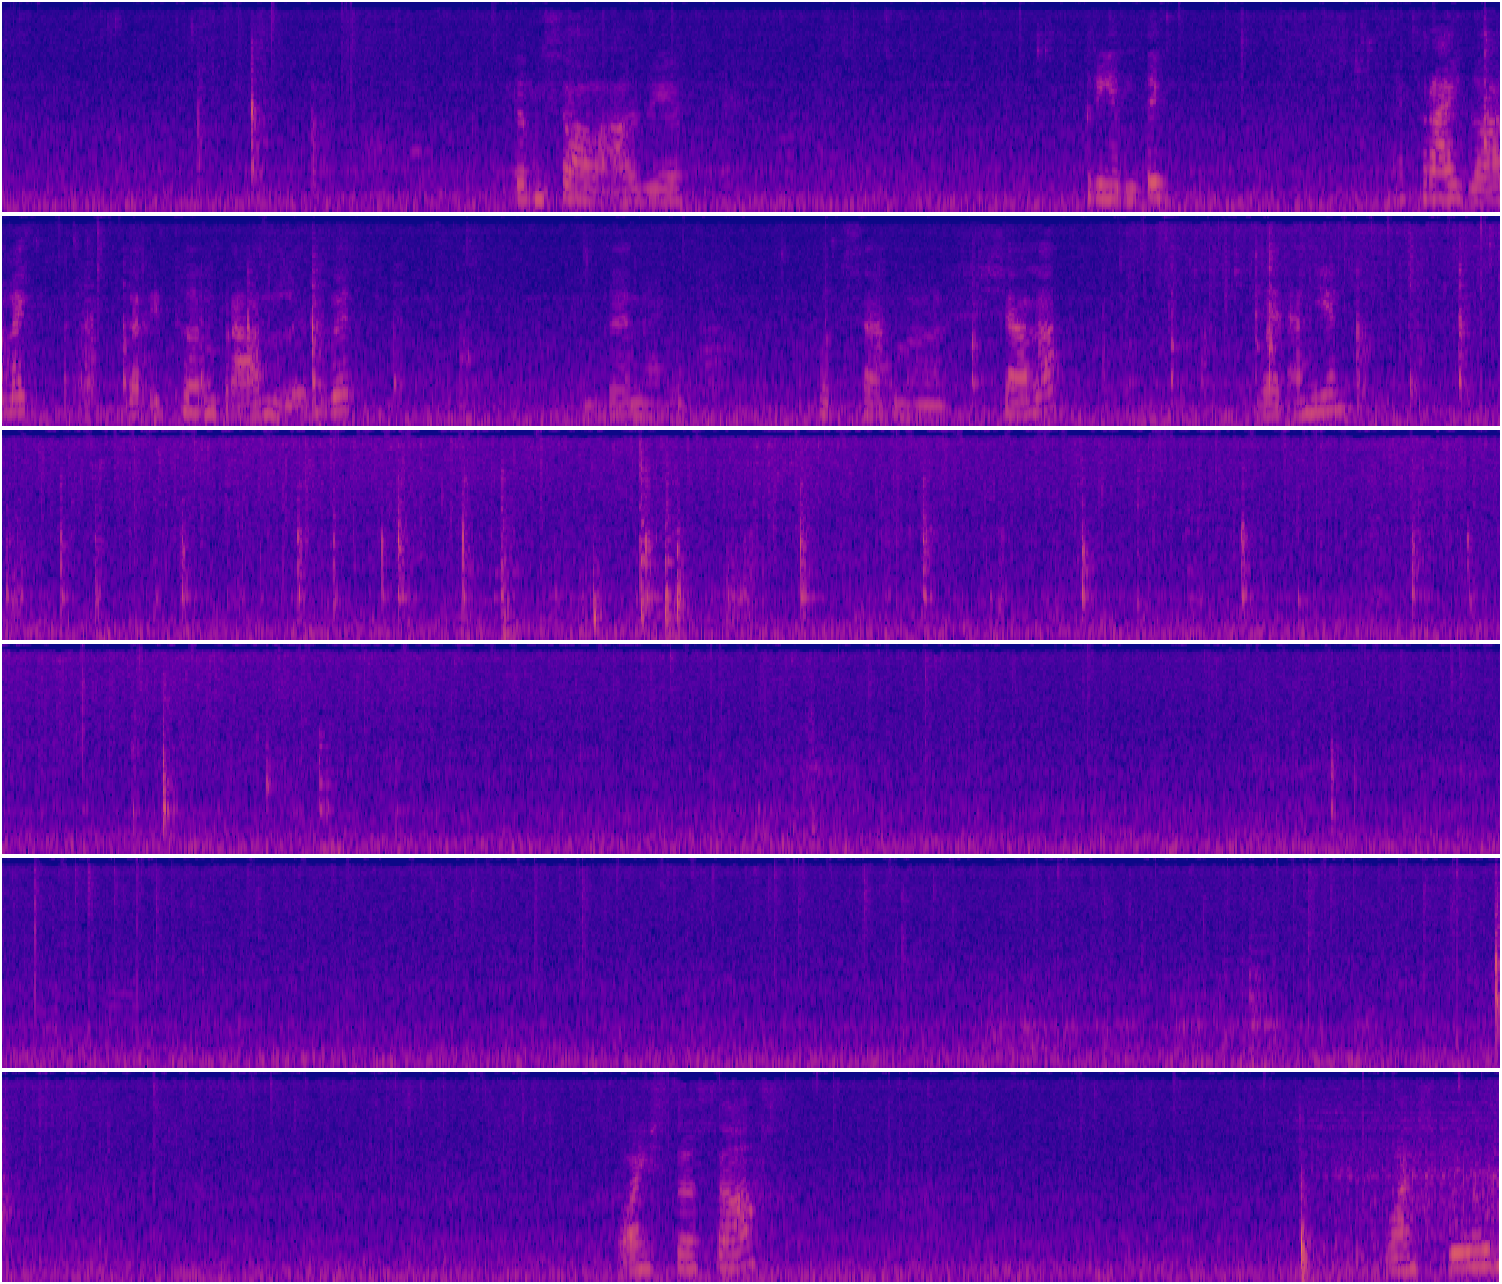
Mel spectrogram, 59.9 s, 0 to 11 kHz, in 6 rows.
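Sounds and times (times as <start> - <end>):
garlic sizzling in hot oil: 0.0 - 59.9
spatula scraping a wok: 9.9 - 13.2, 16.3 - 33.0, 46.2 - 50.1, 58.6 - 59.9.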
